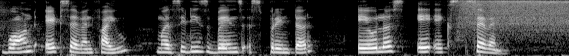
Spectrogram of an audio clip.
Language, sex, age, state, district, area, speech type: Marathi, female, 45-60, Maharashtra, Kolhapur, urban, spontaneous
